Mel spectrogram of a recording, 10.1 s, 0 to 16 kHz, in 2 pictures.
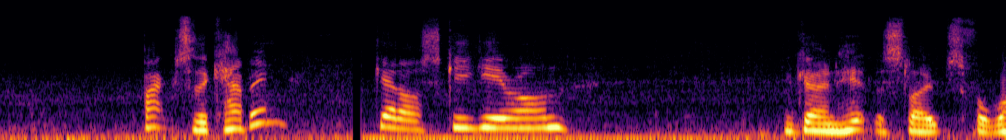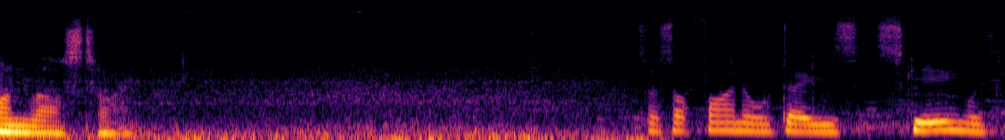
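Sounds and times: road traffic rushing: 0.0 - 10.0.

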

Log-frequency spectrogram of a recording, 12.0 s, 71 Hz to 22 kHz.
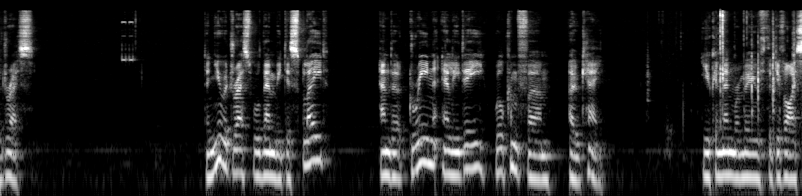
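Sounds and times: short high-pitched electronic beep: 1.8 - 2.1.

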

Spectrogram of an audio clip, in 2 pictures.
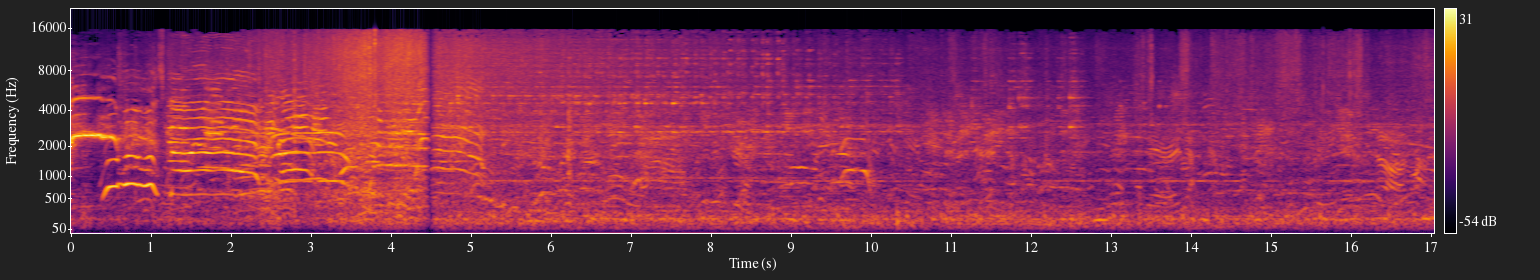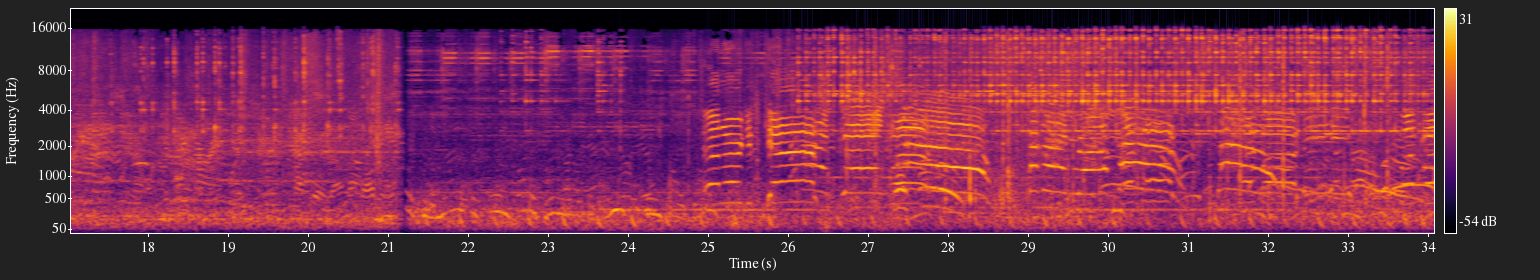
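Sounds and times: crowd shouting and cheering: 0.0 - 20.9, 25.0 - 34.0
quiet voices: 1.0 - 34.0
cowbells clinking: 4.5 - 14.9, 17.2 - 21.2, 21.8 - 34.0.

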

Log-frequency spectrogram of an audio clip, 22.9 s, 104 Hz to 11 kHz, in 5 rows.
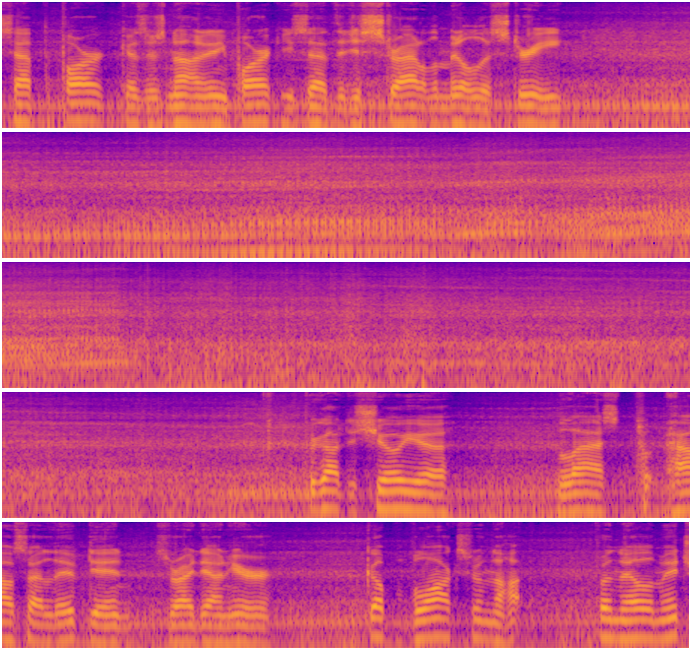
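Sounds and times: motorcycle engine pulling away: 0.0 - 15.8.

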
